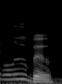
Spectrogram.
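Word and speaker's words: Lu Bu: was gonna say yeah the x is silent but it was meant to be silent but everyone calls me lux buu it should be lubu but yeah um playing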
